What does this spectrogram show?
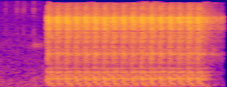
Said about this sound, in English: I use machine gun on everyone.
